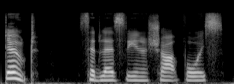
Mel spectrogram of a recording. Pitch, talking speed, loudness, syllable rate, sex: 200 Hz, 180 wpm, -19 LUFS, 4.9 syllables/s, female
